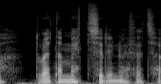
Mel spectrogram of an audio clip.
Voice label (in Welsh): "metr", Welsh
